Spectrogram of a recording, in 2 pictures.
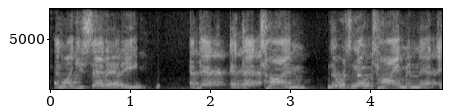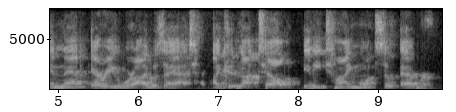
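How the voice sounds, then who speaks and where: A man's voice: fairly high pitch, expressive, a little slow. A man in his sixties chatting casually on a live stream, telling his own story in a plainspoken, folksy way over a video call. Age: 60s. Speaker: co-host. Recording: roomy echo with faint background hum.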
